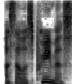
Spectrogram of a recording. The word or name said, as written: Asellus Primus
